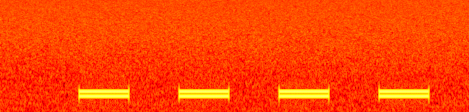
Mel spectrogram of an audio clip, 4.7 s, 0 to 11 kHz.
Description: Telephone call progress tone (North American plan), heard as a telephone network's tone, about 480, 620 Hz, 0.5 s on and 0.5 s off. Busy tone.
